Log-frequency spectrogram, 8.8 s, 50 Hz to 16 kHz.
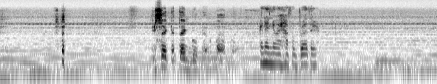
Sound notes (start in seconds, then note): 3.2 speaking spanish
